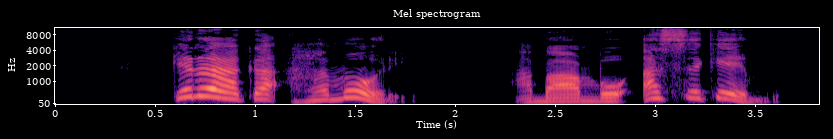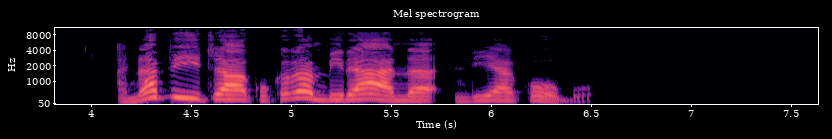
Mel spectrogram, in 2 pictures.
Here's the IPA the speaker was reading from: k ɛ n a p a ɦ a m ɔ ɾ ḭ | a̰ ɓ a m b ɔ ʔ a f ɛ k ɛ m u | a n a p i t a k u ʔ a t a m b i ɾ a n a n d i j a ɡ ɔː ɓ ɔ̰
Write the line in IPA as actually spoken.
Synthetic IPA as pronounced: k ɛ n a k a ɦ a m ɔ ɾ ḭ | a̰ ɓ a m b ɔ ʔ a s ɛ k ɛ m u | a n a p i t a k u k a k a m b i ɾ a n a n d i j a k ɔː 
